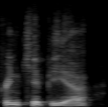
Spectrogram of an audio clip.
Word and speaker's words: Principia: Principia, is the way and that's how they pronounce it in in the UK, Principia.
